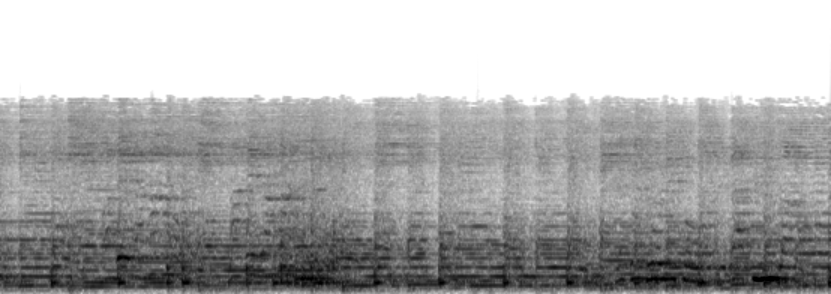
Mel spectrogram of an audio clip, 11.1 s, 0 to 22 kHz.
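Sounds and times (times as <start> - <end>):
drums: 0.0 - 11.0
electric bass: 0.0 - 11.0
electric guitars: 0.0 - 11.0.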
